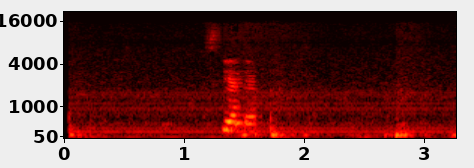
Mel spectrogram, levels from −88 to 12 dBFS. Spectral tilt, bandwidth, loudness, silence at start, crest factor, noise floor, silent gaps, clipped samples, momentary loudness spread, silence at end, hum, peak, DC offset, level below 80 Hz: -6 dB/octave; 16.5 kHz; -39 LUFS; 0.05 s; 22 dB; -58 dBFS; none; under 0.1%; 23 LU; 0 s; none; -18 dBFS; under 0.1%; -60 dBFS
